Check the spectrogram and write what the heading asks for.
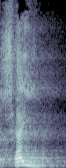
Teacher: أبدلنا الهمزة إلى ياء وأدغمنا الياء في الياء فبقت شيء مشددة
